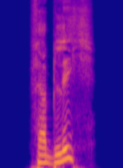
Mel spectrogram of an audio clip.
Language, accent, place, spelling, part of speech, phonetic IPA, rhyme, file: German, Germany, Berlin, verblich, verb, [fɛɐ̯ˈblɪç], -ɪç, De-verblich.ogg
- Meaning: first/third-person singular preterite of verbleichen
